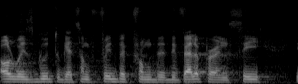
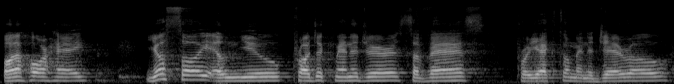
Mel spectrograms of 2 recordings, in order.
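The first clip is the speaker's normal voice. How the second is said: put-on slow, loud, higher-pitched gringo Spanish, American accent; 5 semitones higher, 5 dB louder, slower than usual. New project manager introducing themselves, loud American-accented Spanish. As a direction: speak broken Spanish like an American. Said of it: "doing it in American accent".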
